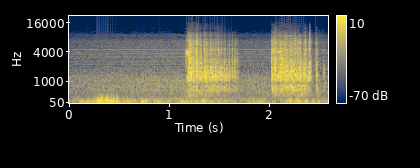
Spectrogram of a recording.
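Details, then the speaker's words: Arrma Vorteks V2 RC truck on its third or fourth battery pack. Harsh, gritty half-second grinding bursts over a faint drivetrain whir. The owner first suspected the front diff or gears; it is a motor bearing grinding. "something's not happy yeah something's not happy it almost sounds like front def"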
